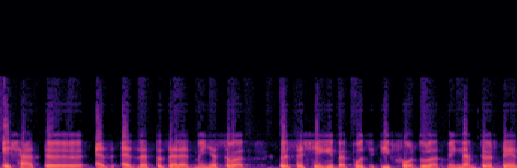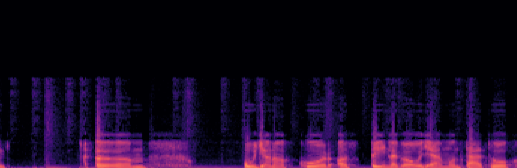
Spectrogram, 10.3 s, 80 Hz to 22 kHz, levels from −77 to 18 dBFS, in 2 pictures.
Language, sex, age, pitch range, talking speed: Hungarian, male, 30-49, 125-160 Hz, 110 wpm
